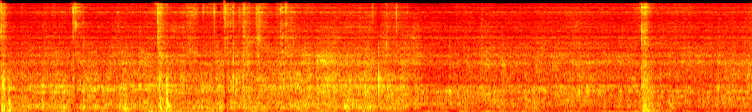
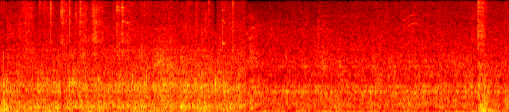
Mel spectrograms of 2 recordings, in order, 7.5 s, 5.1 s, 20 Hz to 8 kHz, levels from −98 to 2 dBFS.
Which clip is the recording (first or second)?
second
